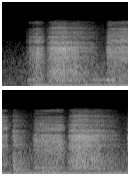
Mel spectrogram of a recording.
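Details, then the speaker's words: Kussmaul breathing in a hyperventilating patient with diabetic ketoacidosis, as heard on auscultation: deep, long, labored breaths in and out, each lasting over a second. "on auscultation you hear the deep and labored breath and this breathing pattern is known as Kosmos breathing pattern now use your headphones and here these cosmos breathing sound"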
